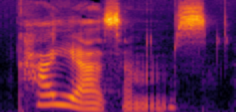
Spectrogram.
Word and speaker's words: chiasm: Chiasms. And this is sometimes called chiasmus, but chiasm or chiastic structure. And it's spelled C-H-I, chiasm.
